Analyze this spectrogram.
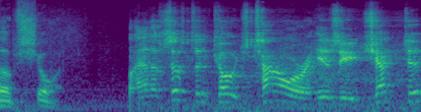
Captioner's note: voice On Intercom Speaker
